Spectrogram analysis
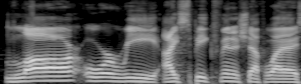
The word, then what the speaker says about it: Lauri: It's pronounced Lauri. I speak Finnish, FYI. Say it right, Gonzaga. Wow. It's pronounced Gonzaga. Lauri.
